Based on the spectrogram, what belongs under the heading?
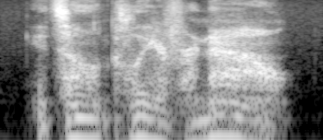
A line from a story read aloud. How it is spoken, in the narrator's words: he whispered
